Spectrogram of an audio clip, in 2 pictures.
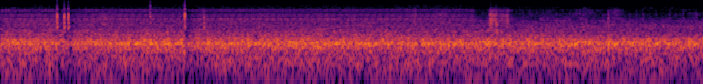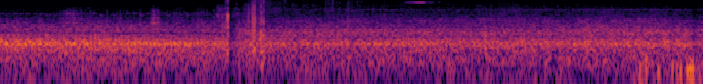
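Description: Tour coach engine running as the bus moves past close by, a steady hum with road traffic; it eases off slightly about two-thirds of the way through.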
